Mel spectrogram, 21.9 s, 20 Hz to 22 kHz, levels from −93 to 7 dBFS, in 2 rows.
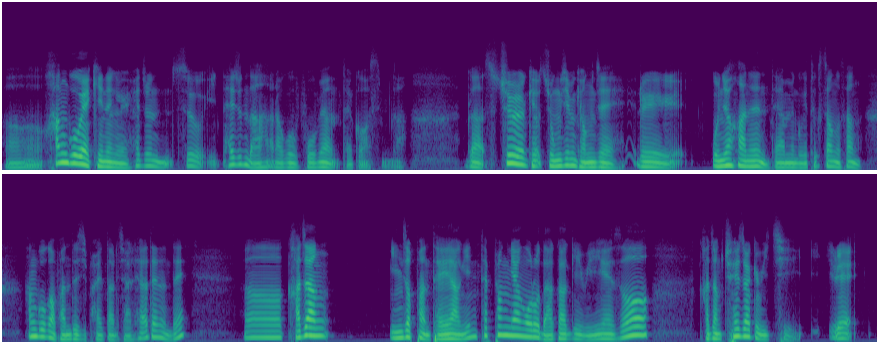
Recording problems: muffled; very; fading above 3 kHz

